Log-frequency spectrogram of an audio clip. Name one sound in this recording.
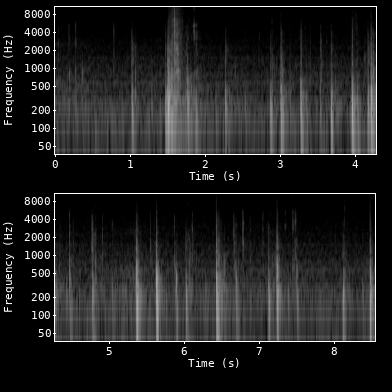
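Wooden blocks are placed one after another with short, soft knocks.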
